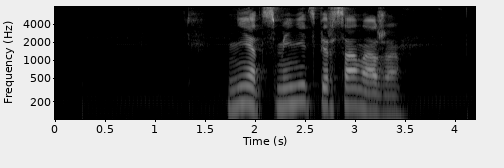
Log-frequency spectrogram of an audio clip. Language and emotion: Russian, neutral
